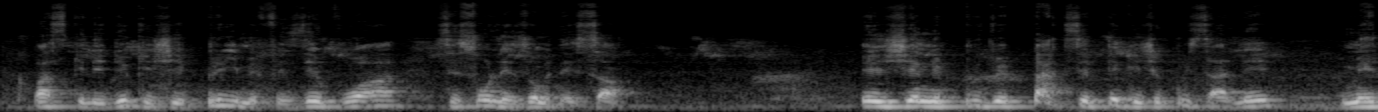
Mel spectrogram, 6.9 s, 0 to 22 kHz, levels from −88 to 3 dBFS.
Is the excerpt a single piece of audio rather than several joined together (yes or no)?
yes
